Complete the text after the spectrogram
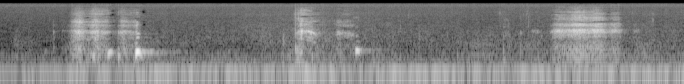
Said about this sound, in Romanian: Și la capătul puterilor, umilită, îndurerată, pe Clara a înnecat-o plânsul.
